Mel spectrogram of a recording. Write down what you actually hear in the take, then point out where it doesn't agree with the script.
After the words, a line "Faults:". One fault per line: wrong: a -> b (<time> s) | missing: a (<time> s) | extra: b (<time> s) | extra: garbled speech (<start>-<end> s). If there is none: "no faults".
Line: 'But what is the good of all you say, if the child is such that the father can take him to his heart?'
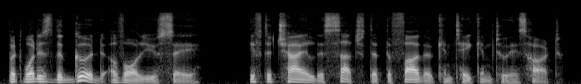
'But what is the good of all you say, if the child is such that the father can take him to his heart?'
Faults:
no faults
